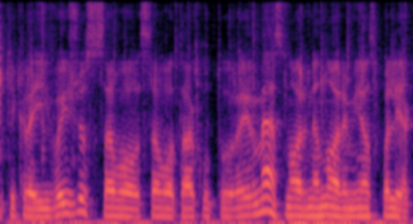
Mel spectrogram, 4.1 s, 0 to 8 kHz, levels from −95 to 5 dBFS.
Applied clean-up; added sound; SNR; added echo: none; Typing; 20 dB; none.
